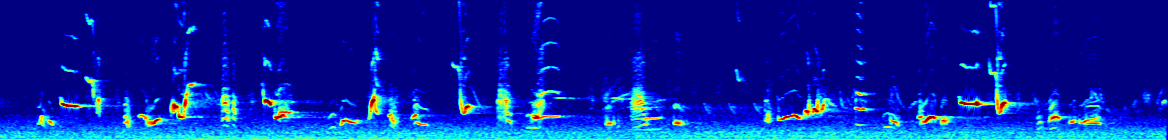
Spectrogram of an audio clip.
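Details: A gray catbird sings on and on, stringing together quick high squeaks, chips and slurred twitters with no fixed pattern. Each note is brief, and a soft low rumble runs in the background.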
